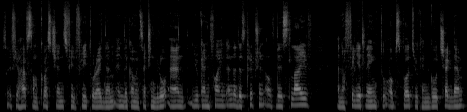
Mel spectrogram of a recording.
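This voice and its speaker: A man with a Lebanese accent hosts a casual photography live stream, chatting as he shows off his cameras. His voice is deeply dark and mellow, sitting in an average pitch for a man. English is not his first language, and he talks it through in an easy, conversational way. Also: little pitch movement, brisk. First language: Lebanese Arabic. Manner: chatty, explaining gear while showing it. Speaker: YouTube photography channel host.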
